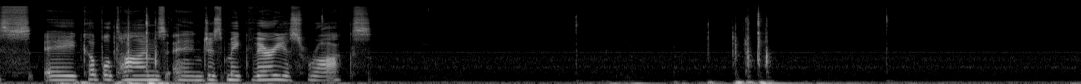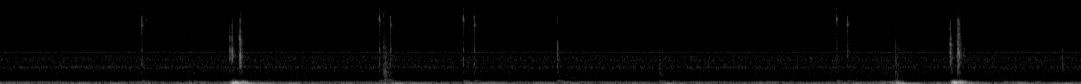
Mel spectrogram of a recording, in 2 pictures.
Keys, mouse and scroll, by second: 1.1 shift+d, 1.4 Return, 3.1-6.0 drag, 7.3 shift+d, 7.5 Return, 8.8-13.0 drag, 13.0 a, 14.5 click, 16.3-18.0 middle drag, 19.1 right click, 20.2 g, 21.0-21.6 scroll down 1.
